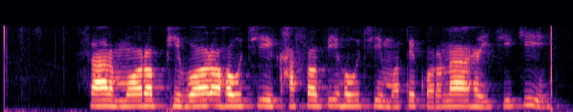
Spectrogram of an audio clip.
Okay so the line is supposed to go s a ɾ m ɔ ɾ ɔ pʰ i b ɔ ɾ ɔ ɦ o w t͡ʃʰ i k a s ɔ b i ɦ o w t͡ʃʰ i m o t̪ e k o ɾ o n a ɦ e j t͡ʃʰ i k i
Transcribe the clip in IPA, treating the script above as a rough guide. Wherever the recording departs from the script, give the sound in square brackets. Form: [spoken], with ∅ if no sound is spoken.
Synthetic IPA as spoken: s a ɾ m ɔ ɾ ɔ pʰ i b ɔ ɾ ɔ ɦ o w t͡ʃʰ i [kʰ] a s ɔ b i ɦ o w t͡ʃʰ i m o t̪ e k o ɾ o n a ɦ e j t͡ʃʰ i k i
